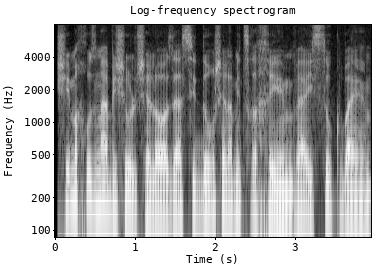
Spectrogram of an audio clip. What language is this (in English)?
Hebrew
